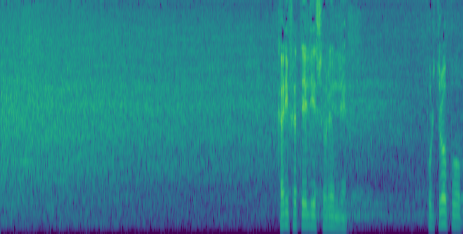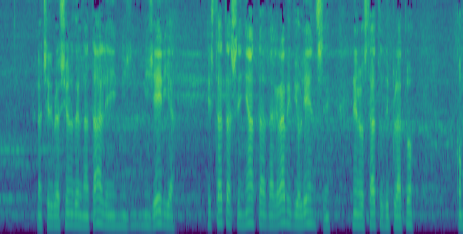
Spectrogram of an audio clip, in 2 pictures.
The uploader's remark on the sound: PETER'S SQUARE, RECITATION OF THE ANGELUS PRAYER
